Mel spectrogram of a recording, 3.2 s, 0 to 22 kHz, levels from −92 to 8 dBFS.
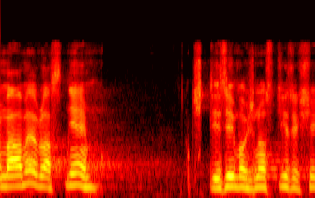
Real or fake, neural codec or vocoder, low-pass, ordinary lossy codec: real; none; 9.9 kHz; Opus, 32 kbps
